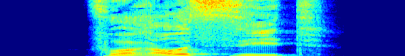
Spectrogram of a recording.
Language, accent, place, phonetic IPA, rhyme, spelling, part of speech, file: German, Germany, Berlin, [foˈʁaʊ̯sˌziːt], -aʊ̯sziːt, voraussieht, verb, De-voraussieht.ogg
- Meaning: third-person singular dependent present of voraussehen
